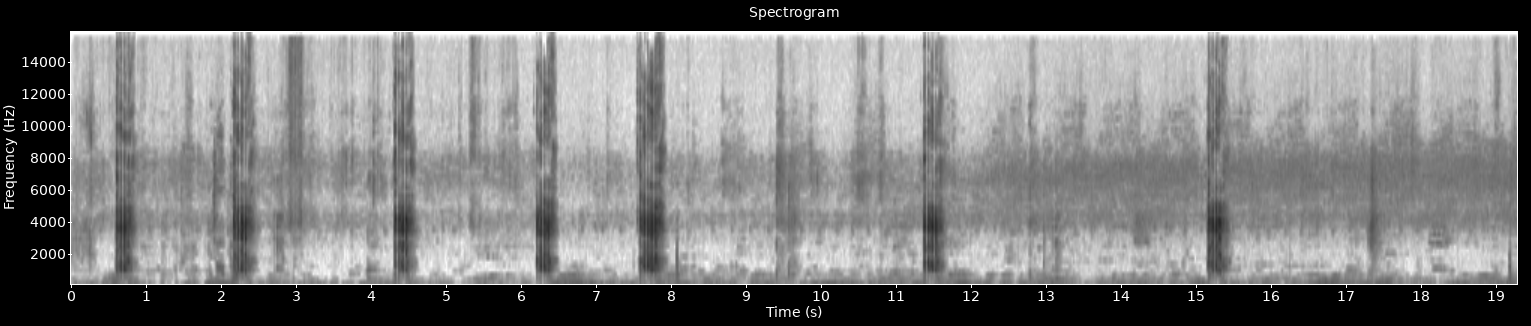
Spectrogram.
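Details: A wild monkey gives sharp, harsh calls every couple of seconds to summon its companions.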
